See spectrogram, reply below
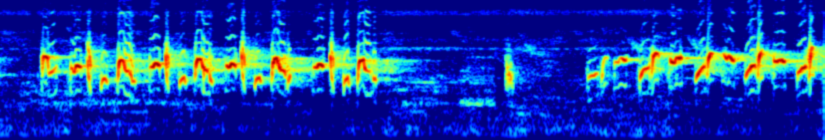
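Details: Female sooty-headed bulbul calling to a male, played as a lure: a fast run of sharp chirps, a short pause with a single note, then another rapid chirping series.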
